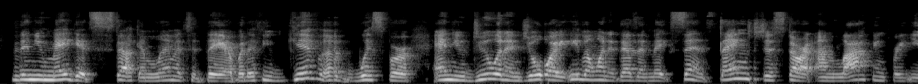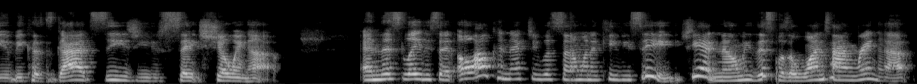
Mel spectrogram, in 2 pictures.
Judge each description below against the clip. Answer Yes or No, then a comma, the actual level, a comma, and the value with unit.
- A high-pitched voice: Yes, high, 210 Hz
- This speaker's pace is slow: No, fast, 205 wpm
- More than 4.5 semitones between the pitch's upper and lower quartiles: Yes, average, 5.0 semitones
